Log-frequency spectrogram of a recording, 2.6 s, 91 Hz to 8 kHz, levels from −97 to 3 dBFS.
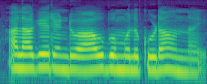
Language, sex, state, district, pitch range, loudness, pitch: Telugu, female, Telangana, Mahabubabad, 195-215 Hz, -13 LUFS, 200 Hz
